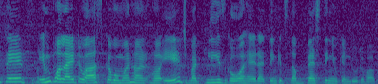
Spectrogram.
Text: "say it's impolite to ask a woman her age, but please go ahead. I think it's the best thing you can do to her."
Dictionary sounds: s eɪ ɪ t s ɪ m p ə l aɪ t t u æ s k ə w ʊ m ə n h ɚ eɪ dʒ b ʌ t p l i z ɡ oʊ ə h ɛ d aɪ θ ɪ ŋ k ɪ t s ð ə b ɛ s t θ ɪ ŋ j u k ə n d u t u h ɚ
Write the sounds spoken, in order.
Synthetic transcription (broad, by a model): s eɪ ɪ t s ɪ m p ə l aɪ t t u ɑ s k ə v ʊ m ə n h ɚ eɪ dʒ b ʌ t p l i z ɡ oʊ ə h ɛ d aɪ t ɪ ŋ k ɪ t s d ə b ɛ s t t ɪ ŋ j u k ə n d u t u h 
